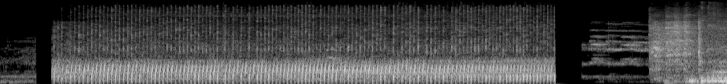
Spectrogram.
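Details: SS-X200 after repair of hard starting and a ground-down bendix drive: starter catches and the engine fires at once, settling into a steady, even beat with no misfires; starts and runs healthy.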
